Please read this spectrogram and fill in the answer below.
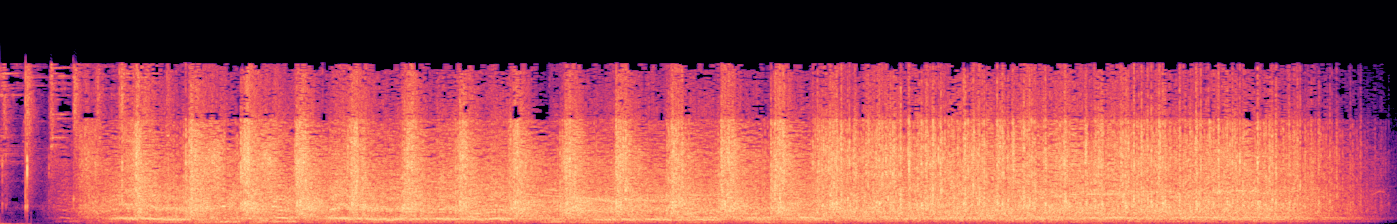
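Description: Large football crowd chanting in unison, with regular sharp beats about two or three a second, swelling in about half a second in and fading out near the end.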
